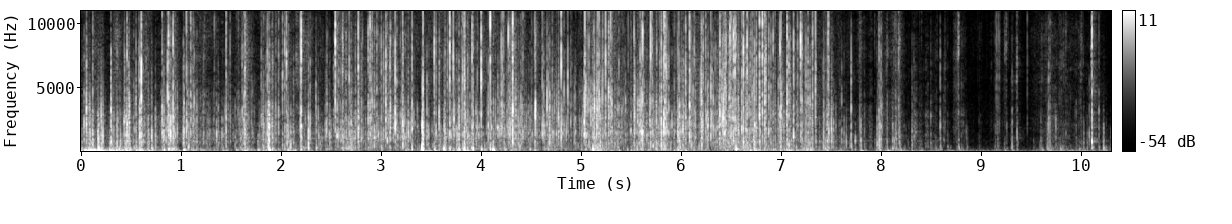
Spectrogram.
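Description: A clear, thin, empty, hand-sized plastic zip-lock bag is held in front of the microphone and crinkled and crumpled by fingertips with long nails. Dense, bright, crackling crinkles run steadily for about eight seconds, then thin out and grow quieter toward the end.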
